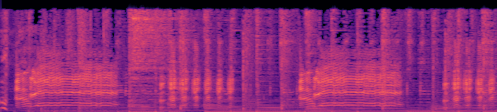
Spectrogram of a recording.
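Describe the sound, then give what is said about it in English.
Two long, quavering pygmy goat bleats, loud and high-pitched, each wavering for over a second, with harsh nasal bursts between them over a steady low hum. “Pygmies are cute. They're really little... They'll they eat things like the bumper of your car.”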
